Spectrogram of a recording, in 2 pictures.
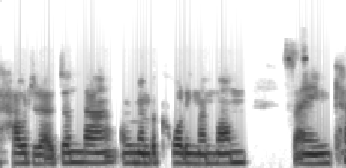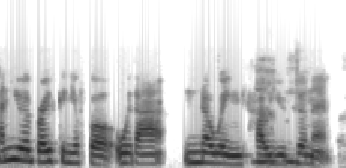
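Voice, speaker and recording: Her pace moderate, a woman speaks in a medium pitch. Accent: slight Norwegian. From Norway. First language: Norwegian. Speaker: interviewee sharing life story. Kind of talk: interview. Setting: in hospital. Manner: hesitant, many fillers.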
